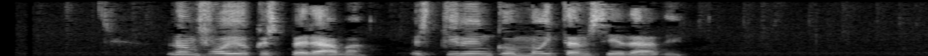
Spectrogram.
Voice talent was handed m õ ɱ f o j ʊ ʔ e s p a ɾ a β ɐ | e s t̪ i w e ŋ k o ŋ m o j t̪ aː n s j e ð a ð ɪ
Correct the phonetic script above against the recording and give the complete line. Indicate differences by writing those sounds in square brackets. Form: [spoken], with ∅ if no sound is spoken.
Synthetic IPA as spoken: [n] õ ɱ f o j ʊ [k] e s p [e] ɾ a β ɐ | e s t̪ i [β] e ŋ k o ŋ m o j t̪ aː n s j e ð a ð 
